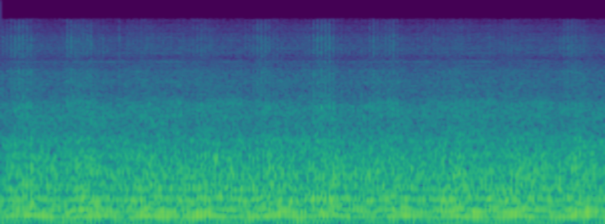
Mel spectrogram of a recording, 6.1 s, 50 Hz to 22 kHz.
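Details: John Deere JA60 single-cylinder push mower with a replacement tank, new fuel line and cleaned carb, at raised throttle: speed hunts up and down every second or so. Lean running; debris is suspected in a carb jet, and an air filter is added.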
